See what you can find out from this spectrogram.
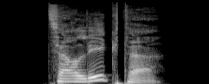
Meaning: inflection of zerlegt: 1. strong/mixed nominative masculine singular 2. strong genitive/dative feminine singular 3. strong genitive plural
- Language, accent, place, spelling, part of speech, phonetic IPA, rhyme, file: German, Germany, Berlin, zerlegter, adjective, [ˌt͡sɛɐ̯ˈleːktɐ], -eːktɐ, De-zerlegter.ogg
